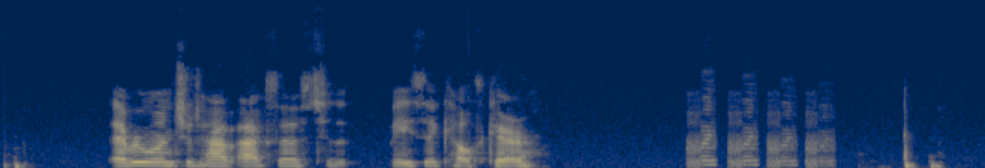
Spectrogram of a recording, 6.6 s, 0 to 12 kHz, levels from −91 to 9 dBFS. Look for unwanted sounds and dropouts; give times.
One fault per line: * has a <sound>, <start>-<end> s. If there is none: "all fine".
* has a laugh, 4.6-5.6 s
